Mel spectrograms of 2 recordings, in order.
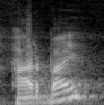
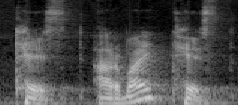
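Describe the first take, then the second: First: Said in the usual way. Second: "هربایت تست" said as ar-beit-est with the e sounded; teacher spells out "هربایت تست" in separate beats; syllable split shown. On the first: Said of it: "یعنی چی؟". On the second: Shown as a demonstration. Teacher shows students how "هربایت تست" is split, with the e sounded.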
